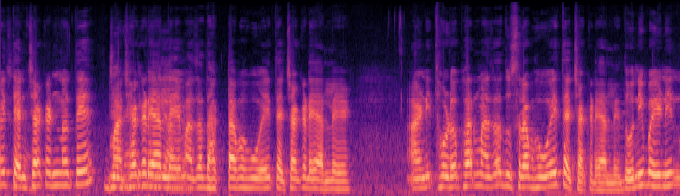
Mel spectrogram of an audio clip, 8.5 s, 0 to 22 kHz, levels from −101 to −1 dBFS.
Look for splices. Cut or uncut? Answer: uncut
